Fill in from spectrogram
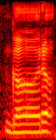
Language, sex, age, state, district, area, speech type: Marathi, male, 18-30, Maharashtra, Thane, urban, read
